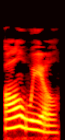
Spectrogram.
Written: all-wheel

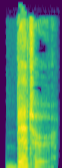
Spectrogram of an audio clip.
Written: bettor

